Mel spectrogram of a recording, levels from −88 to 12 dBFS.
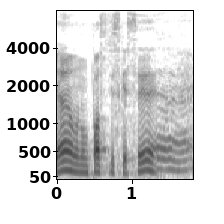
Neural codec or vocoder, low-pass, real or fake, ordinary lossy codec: codec, 16 kHz, 8 kbps, FreqCodec, larger model; none; fake; none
